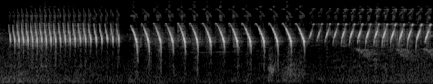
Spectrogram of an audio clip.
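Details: Canary song used as a master recording to prompt silent canaries to sing again: a rapid buzzy trill, then a series of sweeping descending whistled notes, then a fast high rolling trill.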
